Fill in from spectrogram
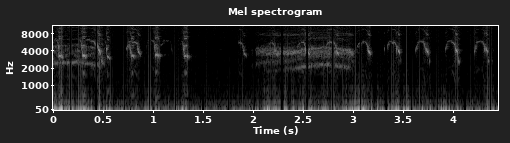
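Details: Booted eagle nest in 2023, the female feeding her chick: high wheezing calls and a drawn-out buzzy note, followed by a quick run of short, high, looping notes, over low rumbling noise.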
